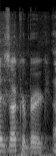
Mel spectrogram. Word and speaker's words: Zuckerberg: Is that me saying that right? Now it's like his name? – We've been talking about it for so long that it like sounds weird now. – Yeah, that's right, Zuckerberg.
